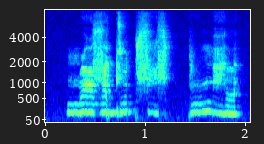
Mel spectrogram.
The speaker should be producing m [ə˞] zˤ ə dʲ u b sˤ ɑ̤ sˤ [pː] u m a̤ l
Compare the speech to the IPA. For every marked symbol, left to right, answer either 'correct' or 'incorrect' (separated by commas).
correct, correct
